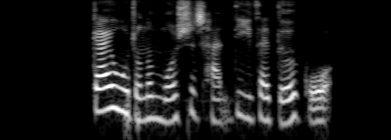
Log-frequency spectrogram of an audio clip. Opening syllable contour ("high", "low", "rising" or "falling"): high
